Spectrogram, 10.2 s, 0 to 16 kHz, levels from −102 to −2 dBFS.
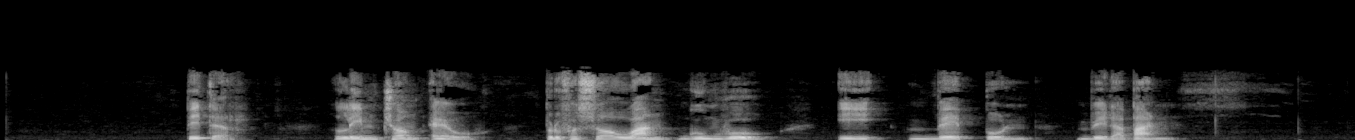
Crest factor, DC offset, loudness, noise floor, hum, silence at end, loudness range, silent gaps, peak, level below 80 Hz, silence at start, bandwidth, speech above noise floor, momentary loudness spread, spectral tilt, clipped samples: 24 dB; under 0.1%; -29 LUFS; -84 dBFS; none; 1.35 s; 4 LU; none; -6 dBFS; -56 dBFS; 1.4 s; 8.2 kHz; 56 dB; 13 LU; -4.5 dB/octave; under 0.1%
